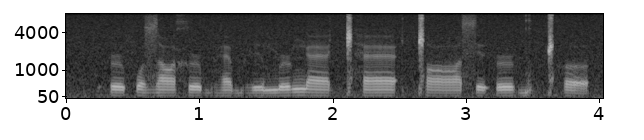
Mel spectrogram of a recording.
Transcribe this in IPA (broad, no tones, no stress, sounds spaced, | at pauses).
ʔ ə˞ f ɔ z ɑ x ə˞ bʱ æ bʱ ɪː m ə˞ ŋ æː ǁʰ æː ʔ ǁ ɑː s ɪ ʔ ə˞ ɡ u ǁʰ ʌ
